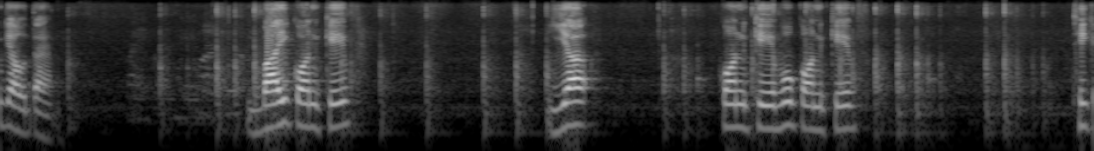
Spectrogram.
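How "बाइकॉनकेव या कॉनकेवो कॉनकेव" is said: slow term naming. Shown as a demonstration. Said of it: "teacher names lens types".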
